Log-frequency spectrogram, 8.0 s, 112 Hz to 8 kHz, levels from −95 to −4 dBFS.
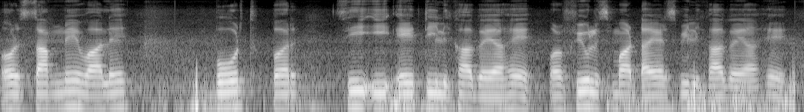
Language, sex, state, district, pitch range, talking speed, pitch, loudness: Hindi, male, Arunachal Pradesh, Lower Dibang Valley, 105-120 Hz, 120 wpm, 115 Hz, -19 LUFS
